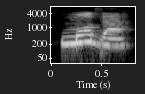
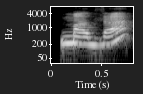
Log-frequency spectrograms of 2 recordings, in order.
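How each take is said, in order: First: The first vowel is an 'oh' sound. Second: The first vowel is an 'uh' sound. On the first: The speaker calls it wrong. "If you weren't sure about your spelling rule or your phonics, you might read this as" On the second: The speaker calls it right. "oh is actually said as an uh"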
